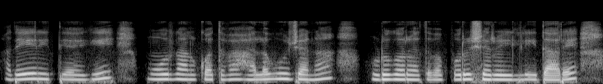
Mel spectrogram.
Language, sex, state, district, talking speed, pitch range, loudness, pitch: Kannada, female, Karnataka, Bidar, 110 wpm, 225-240 Hz, -15 LUFS, 230 Hz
